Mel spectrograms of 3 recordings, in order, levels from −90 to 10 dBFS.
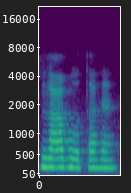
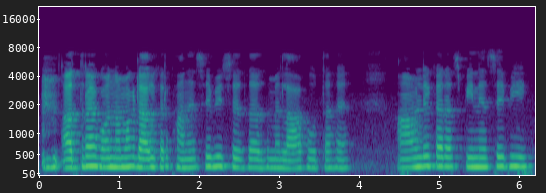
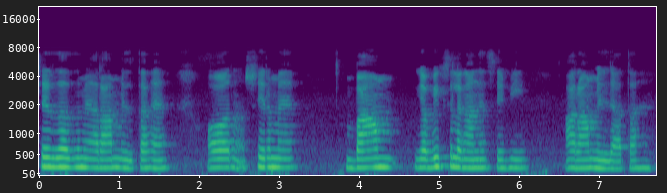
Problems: background sounds at intervals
